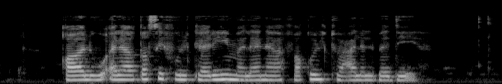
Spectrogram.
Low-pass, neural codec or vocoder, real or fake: 9.9 kHz; none; real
